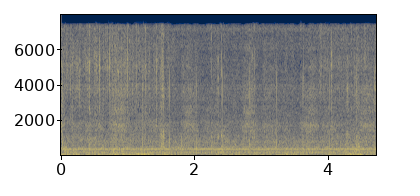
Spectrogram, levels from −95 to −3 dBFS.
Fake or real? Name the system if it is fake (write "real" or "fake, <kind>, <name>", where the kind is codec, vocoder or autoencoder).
fake, vocoder, Vocos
